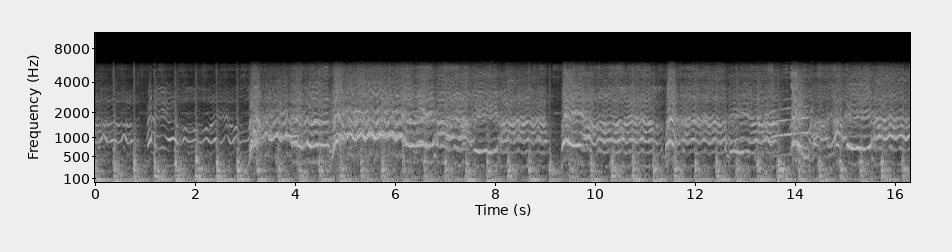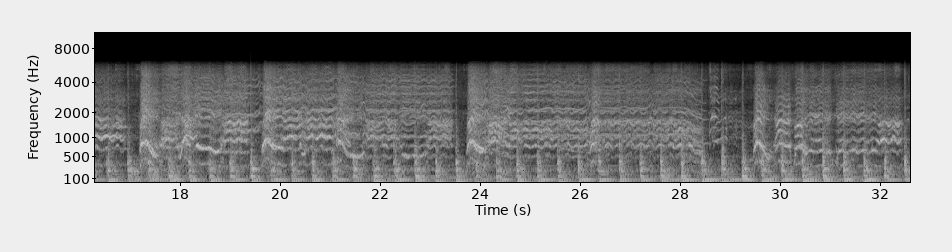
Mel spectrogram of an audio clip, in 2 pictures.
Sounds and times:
Male singing: 0:00.0 - 0:32.6
Music: 0:00.0 - 0:32.6.

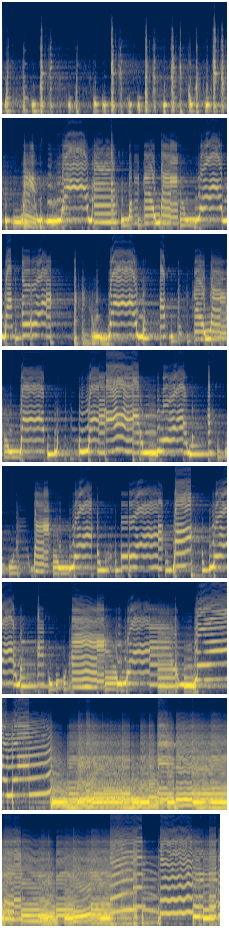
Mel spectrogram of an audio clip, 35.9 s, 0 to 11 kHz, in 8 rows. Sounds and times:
Distortion: 0:00.0 - 0:35.8
Electric guitar: 0:00.0 - 0:35.8
Tapping (guitar technique): 0:00.0 - 0:35.8.

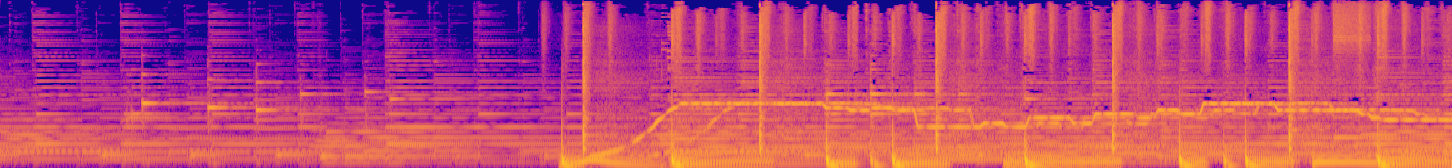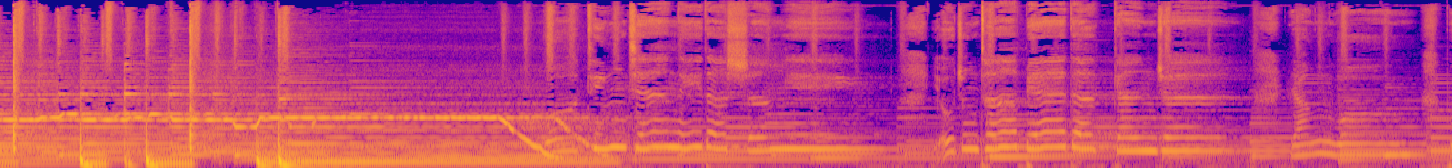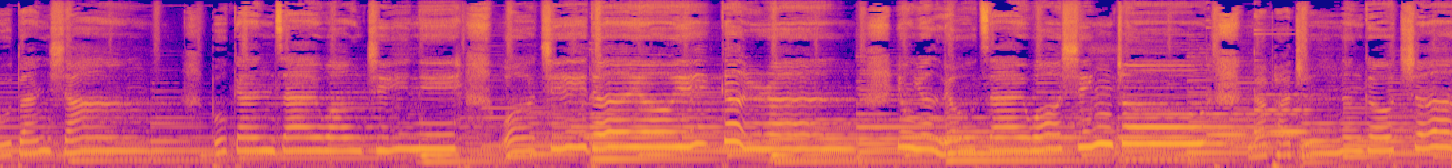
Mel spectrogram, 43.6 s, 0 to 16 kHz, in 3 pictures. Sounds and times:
Music: 0:00.0 - 0:43.5.

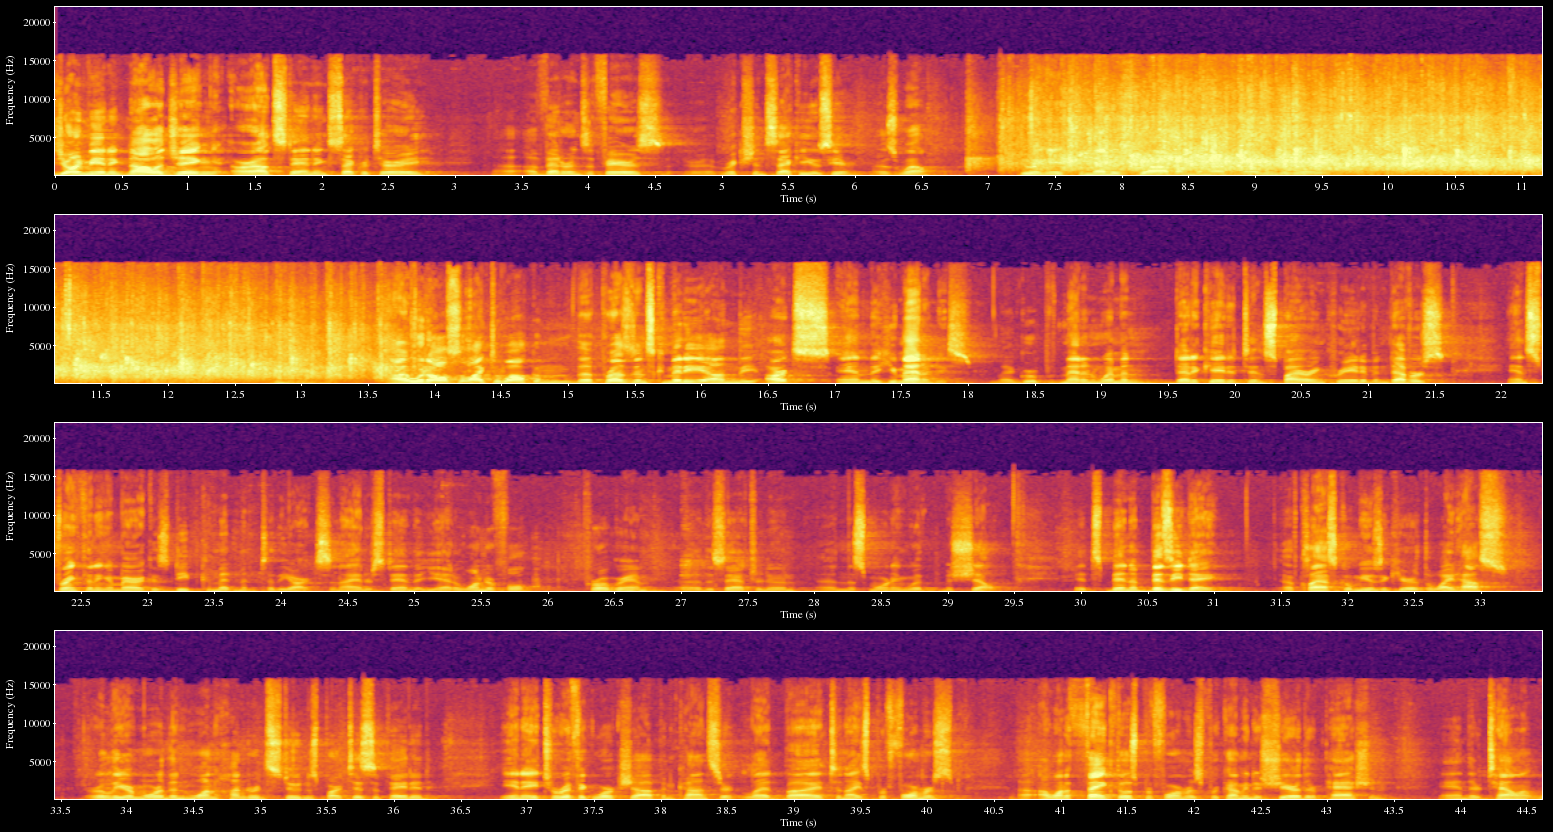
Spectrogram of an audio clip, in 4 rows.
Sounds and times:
Speech: 0:00.0 - 0:09.6, 0:13.6 - 0:29.4, 0:30.0 - 0:44.6.

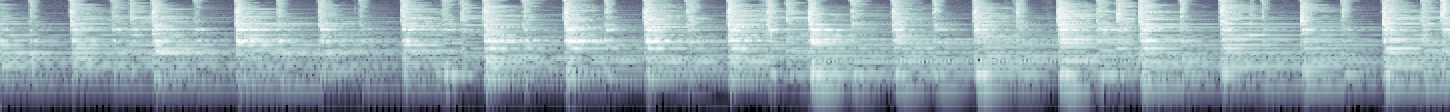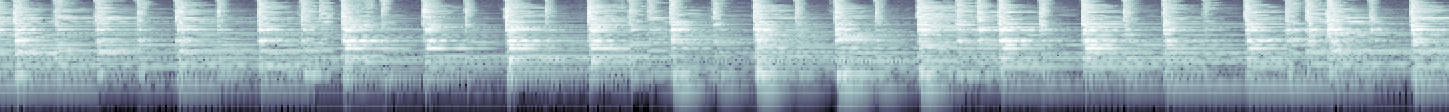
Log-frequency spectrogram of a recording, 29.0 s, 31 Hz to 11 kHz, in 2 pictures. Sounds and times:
Acoustic guitar: 0:00.0 - 0:28.9.

